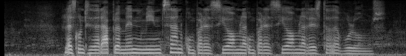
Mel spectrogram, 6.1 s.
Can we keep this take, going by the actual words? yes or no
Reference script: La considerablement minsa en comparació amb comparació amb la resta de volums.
yes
